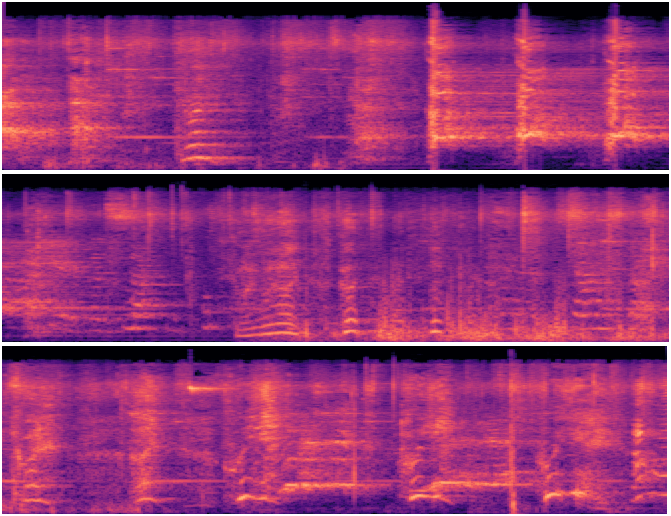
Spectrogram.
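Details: Dogs in a home go wild over a doorbell sound played from a computer: dense, overlapping barks and yelps build in the middle, with faint chime tones and cheerful human voices throughout.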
